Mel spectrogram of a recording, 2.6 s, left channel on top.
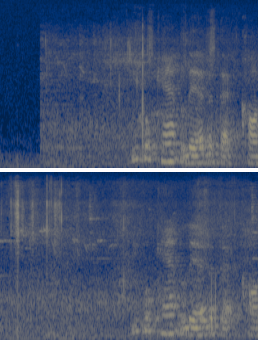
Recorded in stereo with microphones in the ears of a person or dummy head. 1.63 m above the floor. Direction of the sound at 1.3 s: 20° left (ahead or behind).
